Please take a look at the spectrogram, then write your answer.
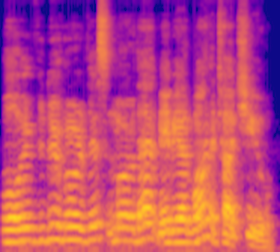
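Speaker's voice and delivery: high mocking wife voice; imitating wife, high and sneering; wife's demand. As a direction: mimic the wife's condescending terms, pitched well up. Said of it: "and I was told".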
